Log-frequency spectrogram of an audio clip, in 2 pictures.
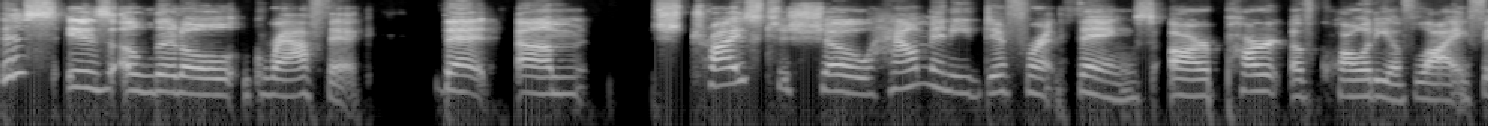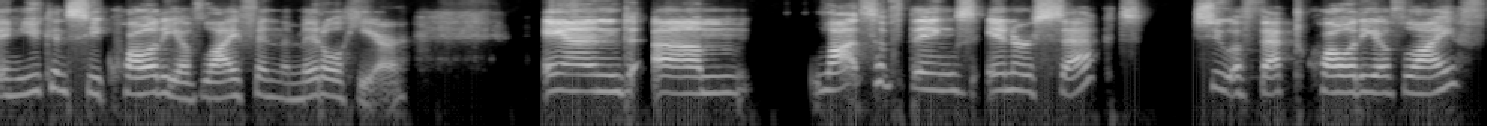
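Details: Adult woman; typical speech.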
